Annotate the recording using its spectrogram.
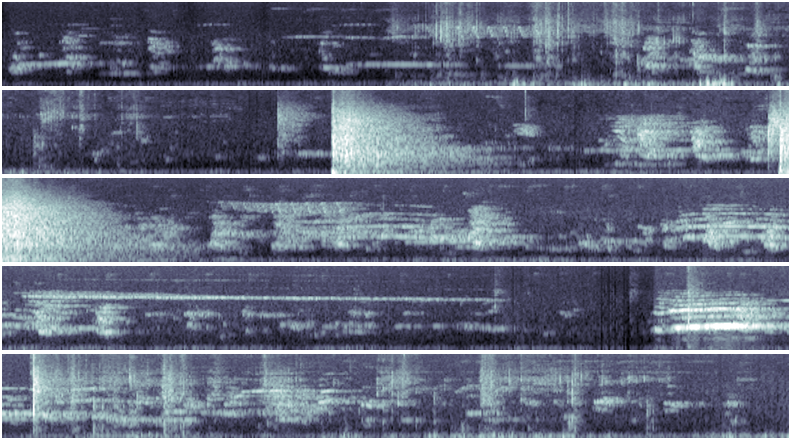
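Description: Voices calling out across the forest, mixed with animal or bird calls, and two loud sudden bangs about four seconds apart, each dying away over about a second.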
